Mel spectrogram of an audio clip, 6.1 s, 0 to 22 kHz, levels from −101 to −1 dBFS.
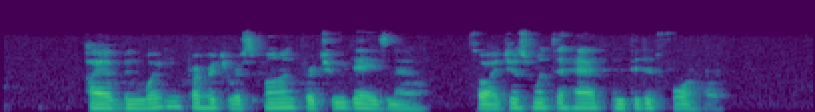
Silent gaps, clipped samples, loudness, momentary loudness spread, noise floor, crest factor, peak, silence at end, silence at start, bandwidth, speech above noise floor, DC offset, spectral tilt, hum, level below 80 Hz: none; under 0.1%; -39 LUFS; 10 LU; -82 dBFS; 20 dB; -20 dBFS; 0.75 s; 0.65 s; 8 kHz; 43 dB; under 0.1%; -5.5 dB/octave; none; -80 dBFS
